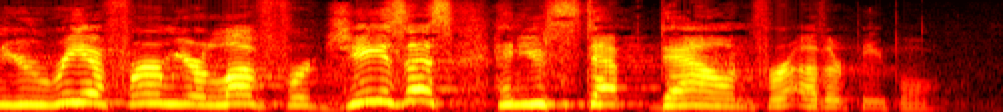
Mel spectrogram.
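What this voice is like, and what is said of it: Yelling, loud delivery. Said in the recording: “I don't know why I'm yelling.”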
